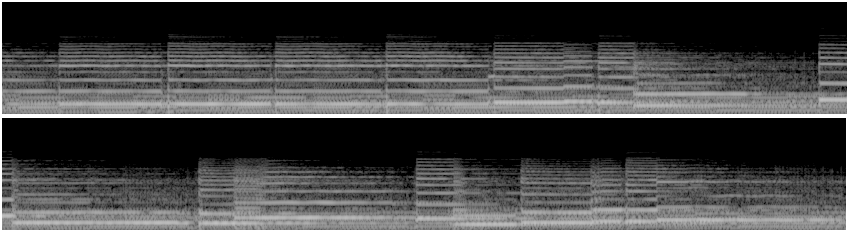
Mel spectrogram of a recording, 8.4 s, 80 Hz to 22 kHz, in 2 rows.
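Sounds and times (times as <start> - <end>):
black Mexican Stratocaster electric guitar with chorus, echo and slight distortion: 0.0 - 8.4.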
